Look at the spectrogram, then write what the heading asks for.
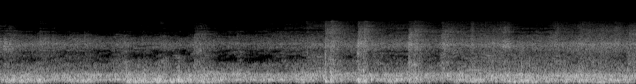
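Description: Indian Railways passenger coach running along the track, heard from aboard: a loud, steady rumble of wheels on rails, with a series of sharp, irregular clacks from about two seconds in as the wheels cross rail joints.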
